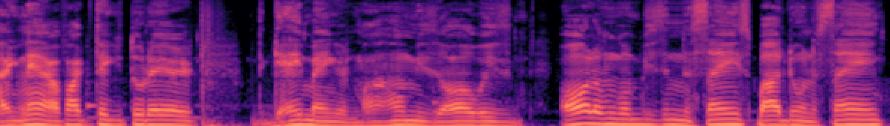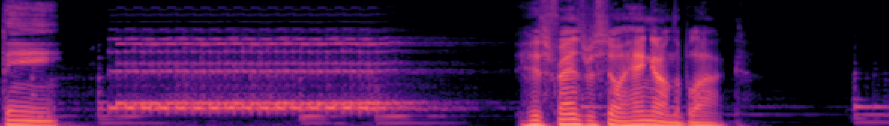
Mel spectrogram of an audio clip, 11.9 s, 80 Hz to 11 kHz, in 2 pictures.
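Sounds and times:
speech: 0.0s - 6.4s, 9.4s - 10.9s
telephone ringing with warbling electronic tone: 6.6s - 9.0s.

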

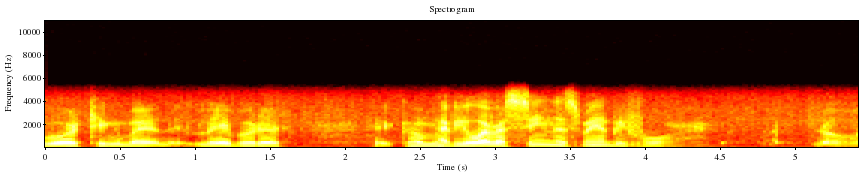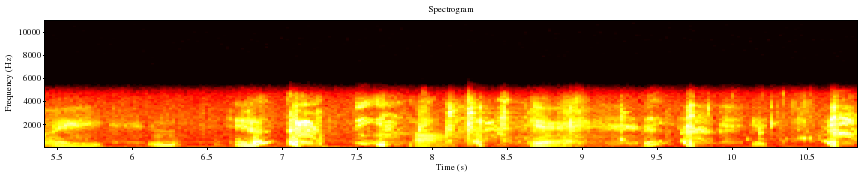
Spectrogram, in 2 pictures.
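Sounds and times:
speech: 0.0s - 4.4s, 5.1s - 10.8s
water pouring into a glass for a drink: 9.8s - 10.8s.

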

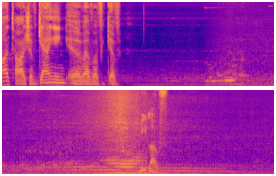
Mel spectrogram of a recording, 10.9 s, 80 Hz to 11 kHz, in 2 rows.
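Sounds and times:
speech: 0.0s - 2.4s, 7.6s - 8.8s
dirt bike engine revving: 4.0s - 10.0s.

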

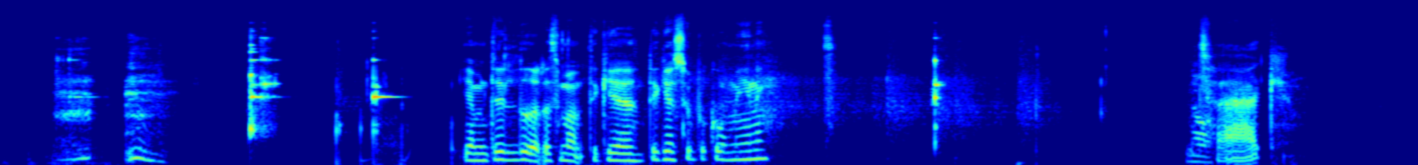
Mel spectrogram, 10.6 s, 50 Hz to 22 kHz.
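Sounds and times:
glass clinking as a drink is poured: 1.9s - 3.1s
speech: 3.5s - 6.3s, 9.0s - 9.8s.

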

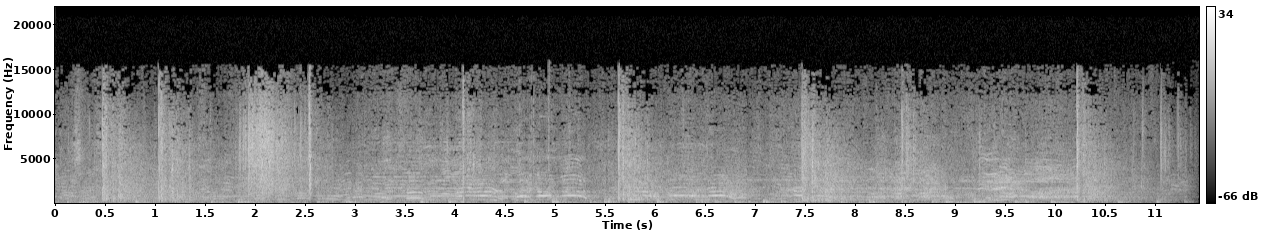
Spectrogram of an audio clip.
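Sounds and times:
crowd singing and chanting slogans at a demonstration: 0.0s - 11.4s
fireworks exploding during a demonstration: 0.4s - 2.7s, 7.4s - 8.6s
people shouting at a demonstration: 1.1s - 11.4s.

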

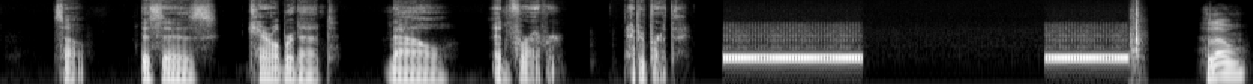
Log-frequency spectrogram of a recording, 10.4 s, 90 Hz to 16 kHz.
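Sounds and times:
speech: 0.5s - 5.8s, 10.0s - 10.4s
telephone dial tone before call connects: 6.0s - 7.2s, 8.7s - 9.6s.

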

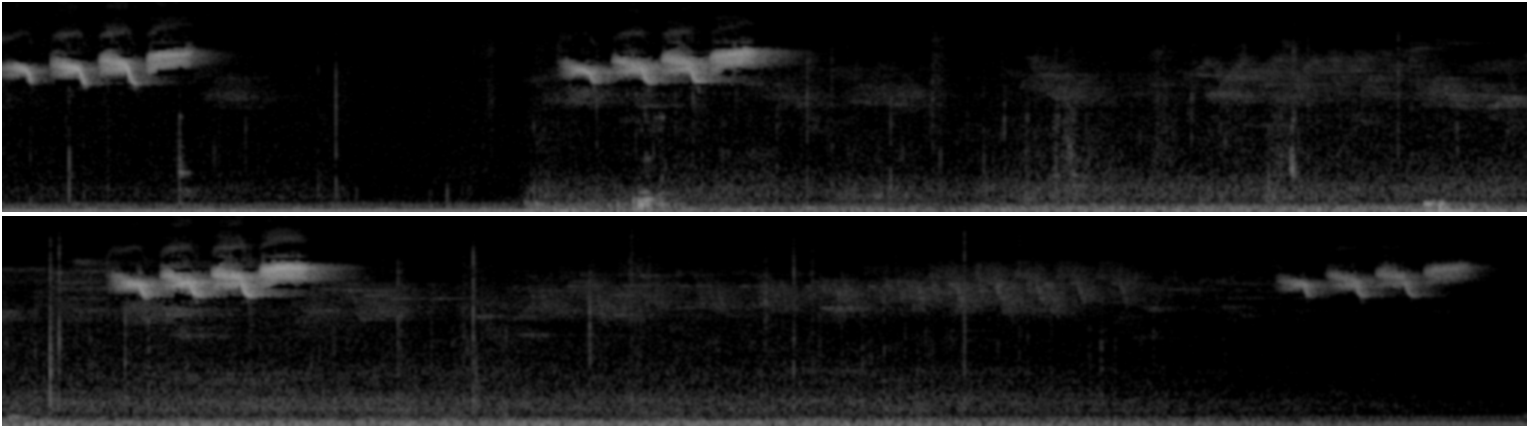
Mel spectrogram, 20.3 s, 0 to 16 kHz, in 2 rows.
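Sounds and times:
dark blue warbler singing among low branches: 0.0s - 1.7s, 3.7s - 6.2s, 8.0s - 18.0s
faint low outdoor rumble: 0.0s - 20.3s.

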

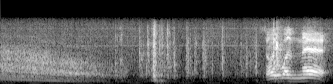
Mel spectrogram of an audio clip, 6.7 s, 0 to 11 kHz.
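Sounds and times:
hot rod car engine rumbling past on a muddy road: 0.0s - 2.8s
sharp knocks and clatters: 2.2s - 5.8s
man speaking: 5.2s - 6.6s.

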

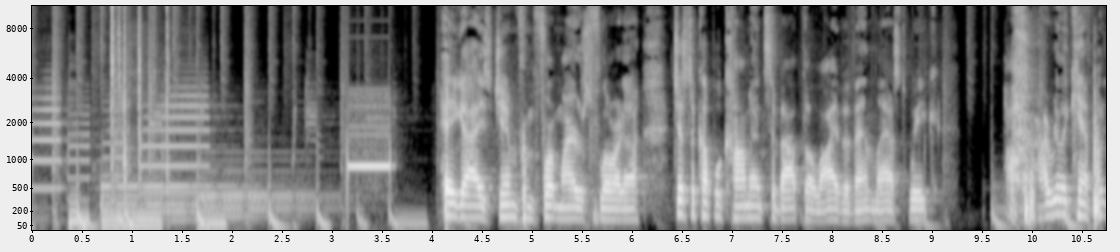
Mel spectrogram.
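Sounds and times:
mixed tonal clicks and hums: 0.8s - 1.4s
voicemail playback beep: 3.1s - 3.7s
speech: 4.1s - 10.7s.

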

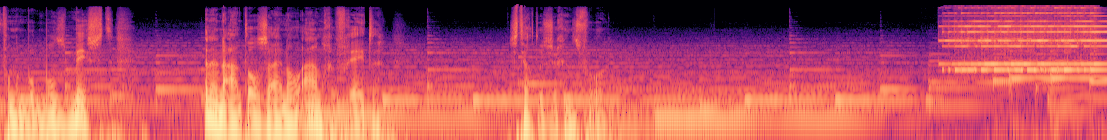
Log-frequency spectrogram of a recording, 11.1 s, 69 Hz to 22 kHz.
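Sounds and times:
speech: 0.1s - 1.4s, 2.0s - 4.2s, 5.1s - 6.3s
melodic telephone ringtone for an incoming call: 9.4s - 11.0s.

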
